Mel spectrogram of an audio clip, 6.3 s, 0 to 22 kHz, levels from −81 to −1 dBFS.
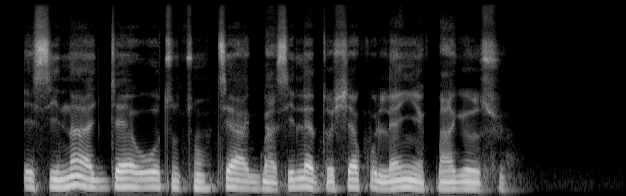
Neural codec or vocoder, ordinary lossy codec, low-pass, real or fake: autoencoder, 48 kHz, 128 numbers a frame, DAC-VAE, trained on Japanese speech; none; none; fake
